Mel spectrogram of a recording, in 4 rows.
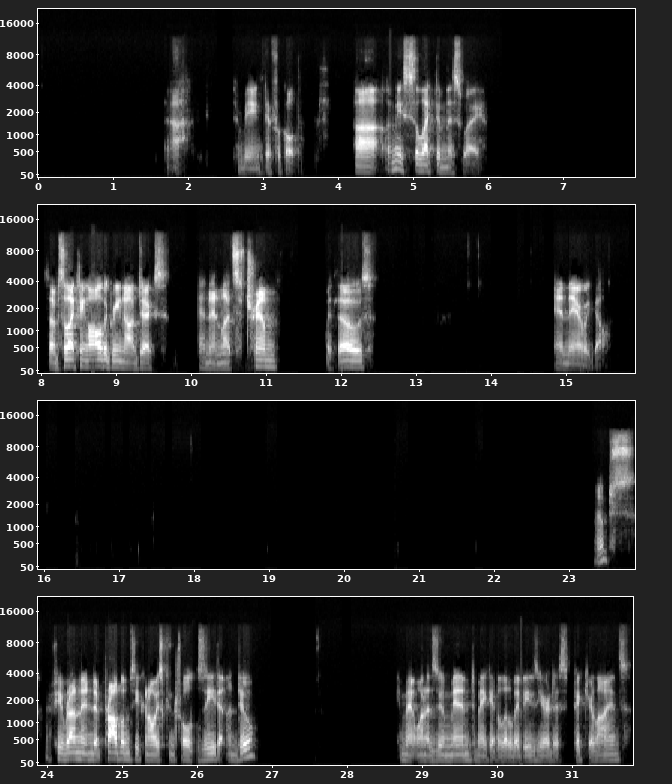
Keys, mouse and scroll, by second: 0.2 click, 1.3 click, 2.7 Escape, 3.6 Escape, 4.5 right click, 7.8 click, 10.8-11.8 typing, 14.0 click, 15.4 click, 15.7 click, 16.5 click, 18.2 click, 18.5 F15, 19.1 click, 20.1 click, 21.4 click, 22.5 click, 24.5 ctrl+z, 26.0 click, 27.8 click, 29.1-29.6 scroll, 29.6-30.4 scroll, 31.0 click.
